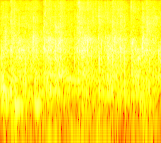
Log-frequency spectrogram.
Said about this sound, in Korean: 보통 이럴 때 박수를 치던데요.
